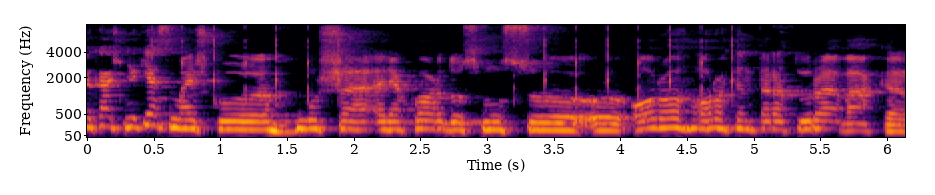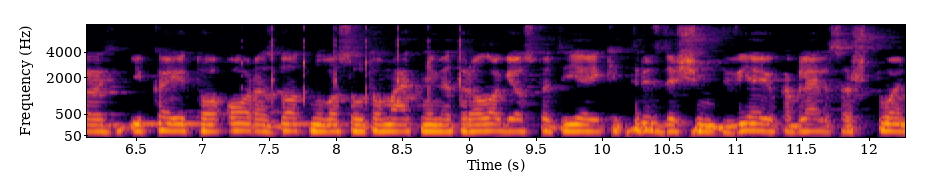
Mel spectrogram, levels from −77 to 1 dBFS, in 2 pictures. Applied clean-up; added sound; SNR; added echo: classical method WPE with log-MMSE.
